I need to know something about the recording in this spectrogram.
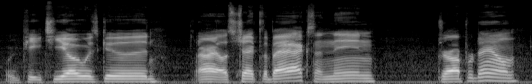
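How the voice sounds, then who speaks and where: A man giving casual commentary over farming gameplay, halting and often correcting himself as he thinks aloud. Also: medium pitch, steady tone, fairly bright tone, smooth. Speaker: gaming video host.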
